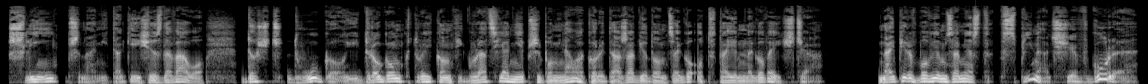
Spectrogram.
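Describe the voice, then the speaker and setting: A man's voice: low-pitched, husky, no room sound, clean studio sound. A man narrating an audiobook with dramatic storytelling. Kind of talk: scripted narration.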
